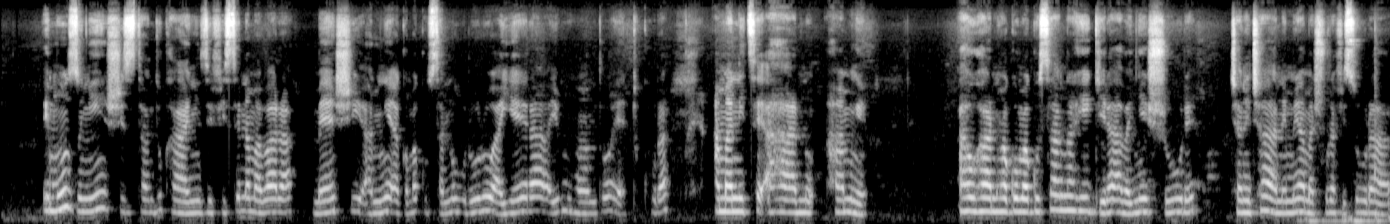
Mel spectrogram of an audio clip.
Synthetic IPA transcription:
emhuːzuɲiːnʃizitaːndukʰaɲezifise̞namaβaɾa | me̞ːnʃihamŋe̞aɡo̞ːmbaɡusanuβuɾuɾuaje̞ɾajumuɦo̞ːndo̞ajatu̥kʰuɾaːmanit͡se̞ʔaɦaːn̥hu | hamŋe̞ | aho̞ɦaːn̥uhaɡo̞ːmbaɡusaŋɡaɦiɟiɾaːβaɲe̞ʃuːɾe̞ | t͡ʃaːne̞t͡ʃaːne̞muɾiajamaʃuːɾeafisuβuɾaːɾo

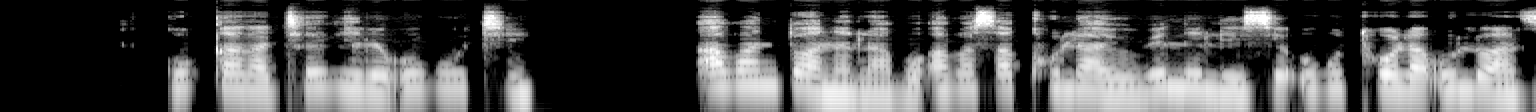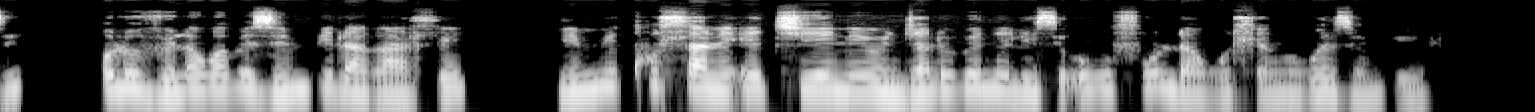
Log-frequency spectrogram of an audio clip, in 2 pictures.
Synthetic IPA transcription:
ɣuǃaɣatʰeɣilɛʔuɣutʰi | aβantʼwanalaβɔʔaβasakʰulajɔβɛnelisɛʔuɣutʰɔlaʔulwazi | oluvɛlaɣwaβɛzempʼilaɣaɬɛ | ŋemikʰuɬanɛʔet͡ʃʼijɛnɛjɔnd͡ʒʱalɔβɛnelisɛʔuɣufundʱaɣuɬɛŋɔɣwɛzempʼiːlɔ

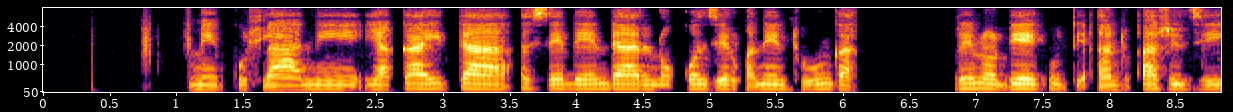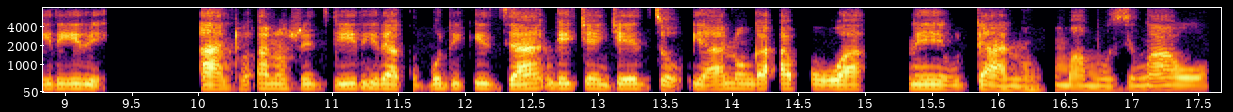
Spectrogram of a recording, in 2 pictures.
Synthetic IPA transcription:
mikuɬanijakaitase̞ɗe̞ndaɾino̞ko̞nze̞rwane̞ndʰʱuŋɡa | rino̞ɗekutḭʔantʰuʔaʐid͡ziirire̞ | antʰuʔano̞ʐid͡ziirirakuɓuɗikid͡zaŋɡe̞t͡ʃe̞nd͡ʒe̞d͡zo̞jaːno̞ŋɡeʔap̚uwa | ne̞utanomamuzimwaːwo̞

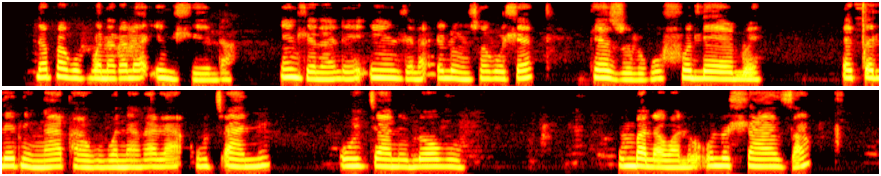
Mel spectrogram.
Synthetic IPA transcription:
lapʰaɣuβɔnaɣalaʔind͡ɮʱɛːla | ind͡ɮʱɛlalɛʔijind͡ɮʱɛlaʔeluŋiswaɣuɬɛ | pʰezuluɣufulɛlwɛː | ǀɛleniŋapʰaɣuβɔnaɣalaut͡ʃʼani | ut͡ʃʼaniloːβu | um̩βalawalɔ̰ʔuluɬaːza

